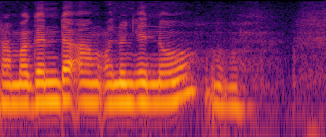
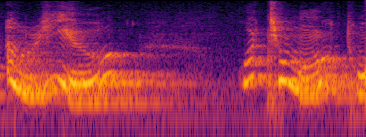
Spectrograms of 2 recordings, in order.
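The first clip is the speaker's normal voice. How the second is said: imitated English accent; 9 semitones higher, slower than usual. Vlogger showing how English guests sound, exaggerated mock British accent. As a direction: swoop up high in a playful Manchester accent. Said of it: "pakinggan yung accent lang".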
